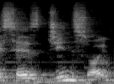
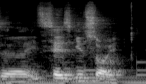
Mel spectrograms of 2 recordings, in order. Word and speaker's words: Sezginsoy: So many people say Sezginsoy, but yeah, it's Sezginsoy.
